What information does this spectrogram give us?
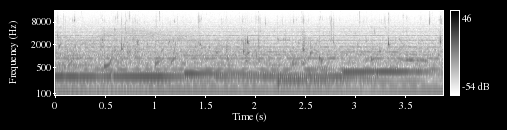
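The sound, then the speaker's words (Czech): Water drips and trickles steadily, with many small irregular plinks scattered over a continuous low, humming flow. It sounds fairly quiet, and no one speaks. “Možná jsou zde kameny, které brání průtoku.”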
